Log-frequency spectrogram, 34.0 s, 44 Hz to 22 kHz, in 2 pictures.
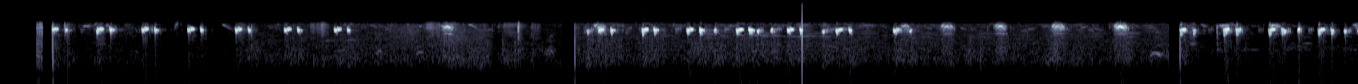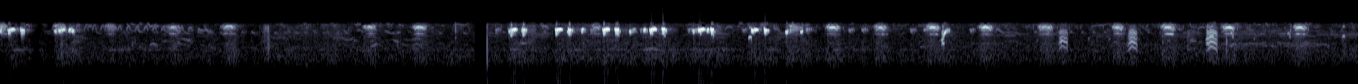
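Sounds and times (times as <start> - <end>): quail calling: 7.3 - 12.6, 23.2 - 33.9.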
